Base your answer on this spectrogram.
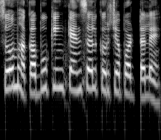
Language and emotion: Goan Konkani, neutral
